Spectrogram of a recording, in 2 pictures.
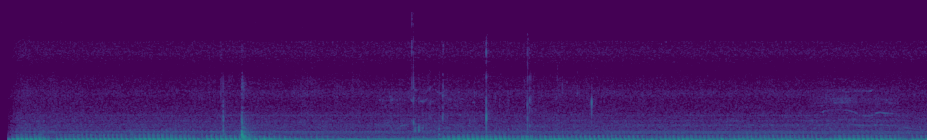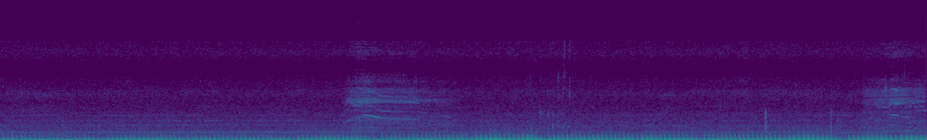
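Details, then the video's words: Domestic cat, female, purring while asking for love and cuddles; a steady low rumbling purr continues throughout with rhythmic pulses, a few faint clicks and rustles in a quiet indoor setting. "Purring Cat Wants Love"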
